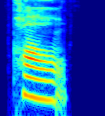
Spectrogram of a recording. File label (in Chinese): "泡", Chinese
